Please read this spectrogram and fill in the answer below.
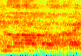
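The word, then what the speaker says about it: Ngorongoro: Even I cannot pronounce it properly. Ngorogoro. It's Ngorogoro.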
